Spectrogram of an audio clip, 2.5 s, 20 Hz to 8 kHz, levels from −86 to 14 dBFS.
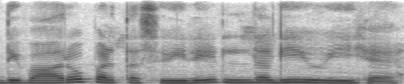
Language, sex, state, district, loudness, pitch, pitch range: Hindi, female, Rajasthan, Jaipur, -17 LUFS, 205 Hz, 190-225 Hz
